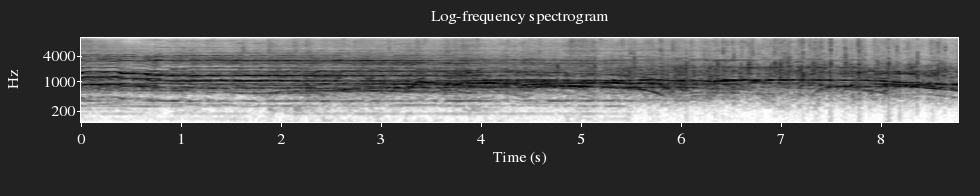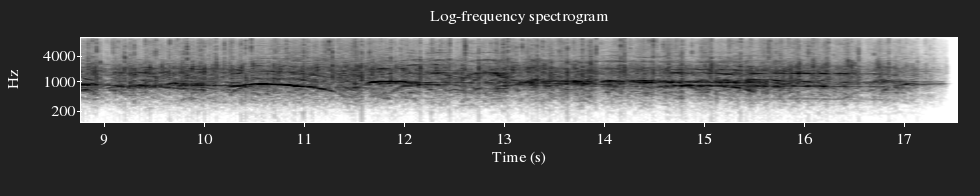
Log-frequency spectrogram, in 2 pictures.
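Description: A large group of campers singing the last held chord of a song with accompaniment, which ends about five or six seconds in. Applause with whoops and cheering voices then takes over and keeps going.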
